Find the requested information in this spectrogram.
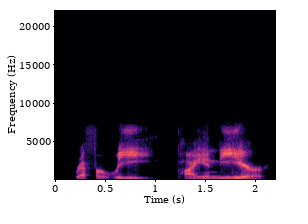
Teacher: actually, the primary stress is on the E sound.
